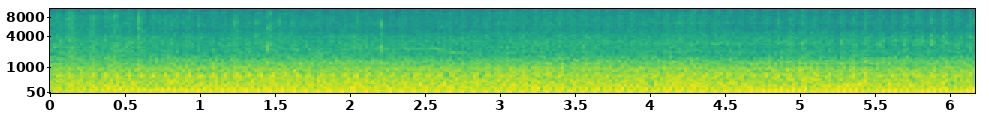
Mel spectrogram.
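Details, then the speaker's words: Ford Jubilee tractor mowing with the PTO engaged after a carburetor swap: steady, deep drone that holds even under load with no stumbling or dying. Cuts much better than before, when it stalled under load; the carb still needs adjusting. "i think the tractor's a win um i just have to adjust that carburetor but it's cutting a lot better than it was and that's good"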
